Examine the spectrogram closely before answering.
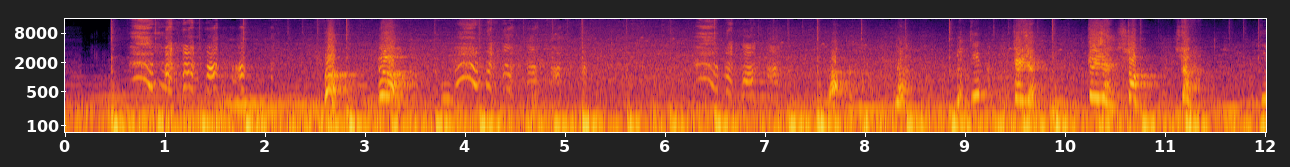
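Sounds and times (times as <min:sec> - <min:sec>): background film music: 0:00.0 - 0:12.0
woman laughing: 0:00.6 - 0:02.3, 0:03.7 - 0:05.4, 0:06.3 - 0:07.4.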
